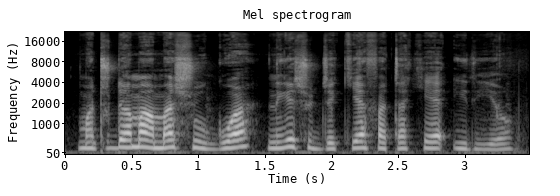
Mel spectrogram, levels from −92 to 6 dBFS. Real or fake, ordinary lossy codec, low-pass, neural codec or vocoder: fake; none; none; vocoder, 44.1 kHz, 128 mel bands every 512 samples, BigVGAN v2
